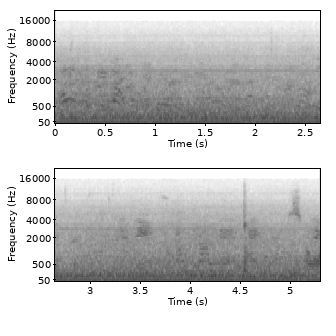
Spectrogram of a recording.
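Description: Young women shout to each other in the distance across an open field.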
